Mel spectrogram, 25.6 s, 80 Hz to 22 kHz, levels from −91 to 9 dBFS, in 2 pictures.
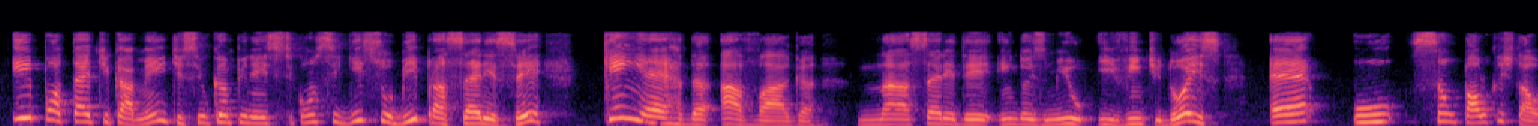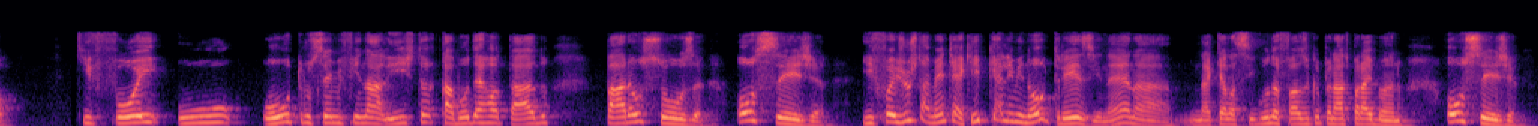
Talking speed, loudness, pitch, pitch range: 130 wpm, -20 LUFS, 190 Hz, 160-225 Hz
